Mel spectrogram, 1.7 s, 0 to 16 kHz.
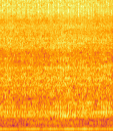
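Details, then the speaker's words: BMW E46 at idle after a new exhaust and catalytic converter fixed an exhaust leak: a constant mid-pitched whine from the engine bay over the engine hum, attributed to the alternator. "now that the exhaust doesn't leak anymore we have a strange sound from the engine compartment ya hear that"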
